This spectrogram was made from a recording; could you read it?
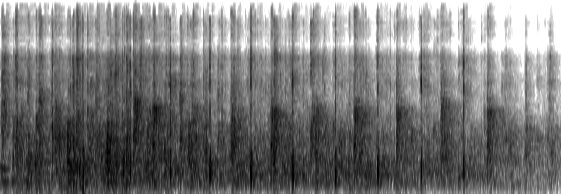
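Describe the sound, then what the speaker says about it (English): An audience at a church community meeting claps enthusiastically, a dense wash of many hands with some sharper individual claps standing out, fading slightly toward the end. "So give a big clap."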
